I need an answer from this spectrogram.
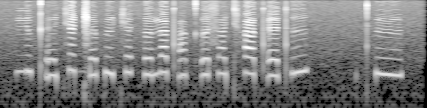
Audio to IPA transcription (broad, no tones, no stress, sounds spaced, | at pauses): n̪ ʉ kʼ ɛ̤ c ɛ ɡ͡ǁ ɛ p ʉ c ɛ̤ h ə n̪ a tʼ a̤ kʼ ə s a̤ cʰ a tʼ ɛ tʼ ɨ | t̪ʰ ʉ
